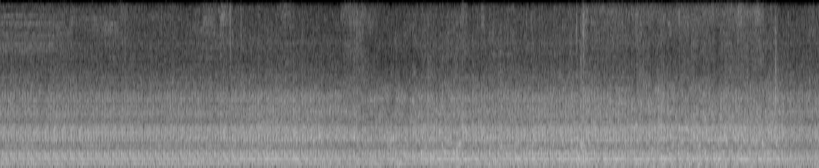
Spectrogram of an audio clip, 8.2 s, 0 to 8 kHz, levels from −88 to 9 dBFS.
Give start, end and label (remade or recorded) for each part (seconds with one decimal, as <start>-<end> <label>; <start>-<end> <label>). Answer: 0.0-3.5 recorded; 3.5-4.7 remade; 4.7-6.3 recorded; 6.3-7.7 remade; 7.7-8.2 recorded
